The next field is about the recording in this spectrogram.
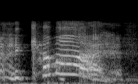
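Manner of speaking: high, slow, laughing exasperated cry.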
